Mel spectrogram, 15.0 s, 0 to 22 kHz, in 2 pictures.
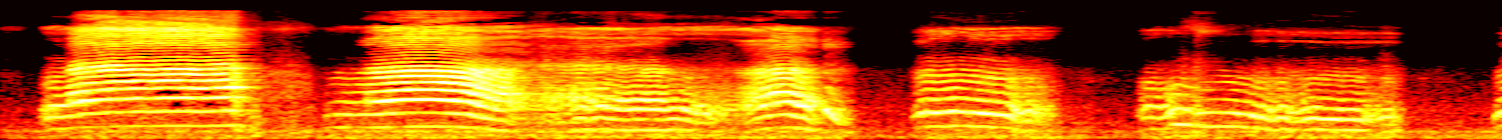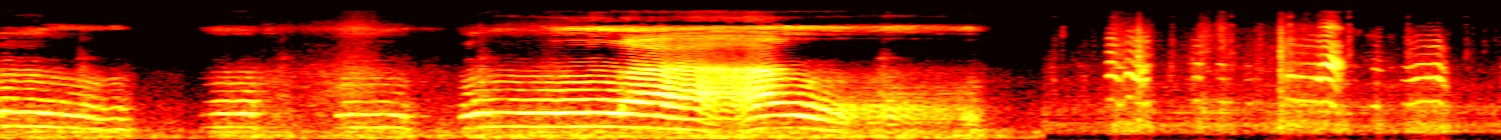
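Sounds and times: baby crying: 0.2s - 8.8s, 9.9s - 11.9s.

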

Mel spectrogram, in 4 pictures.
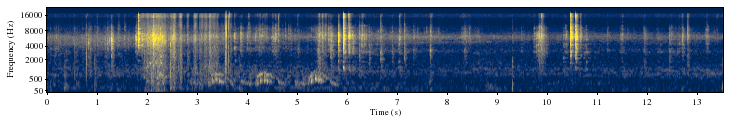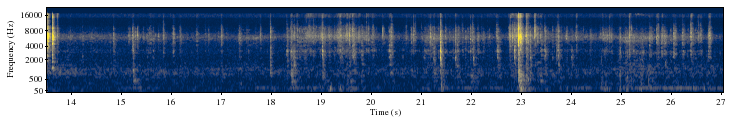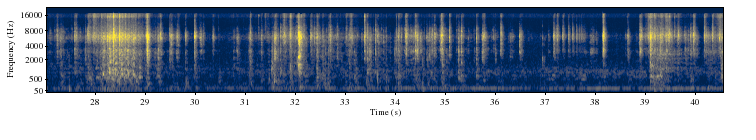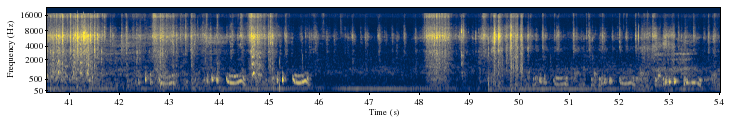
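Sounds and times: clicks and rustling: 0.2s - 8.6s, 14.8s - 54.0s
pigeons cooing: 1.9s - 6.8s, 39.0s - 46.1s, 49.3s - 54.0s.

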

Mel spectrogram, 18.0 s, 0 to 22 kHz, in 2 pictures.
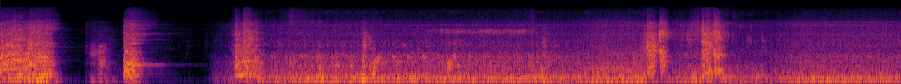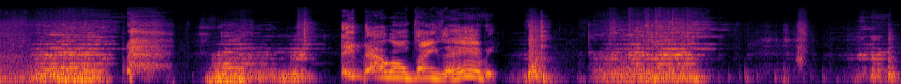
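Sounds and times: tractor diesel engine running: 2.1s - 10.2s.

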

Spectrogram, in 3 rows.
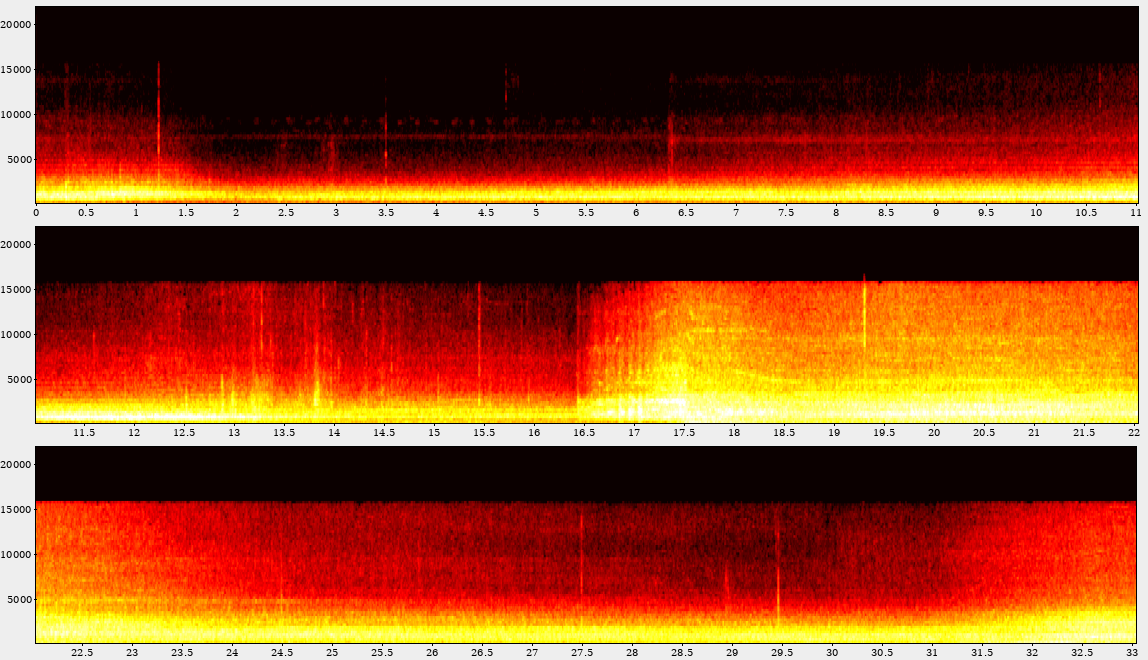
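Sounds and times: car passing: 0.0s - 33.0s
car engine starting and idling: 12.7s - 33.0s.

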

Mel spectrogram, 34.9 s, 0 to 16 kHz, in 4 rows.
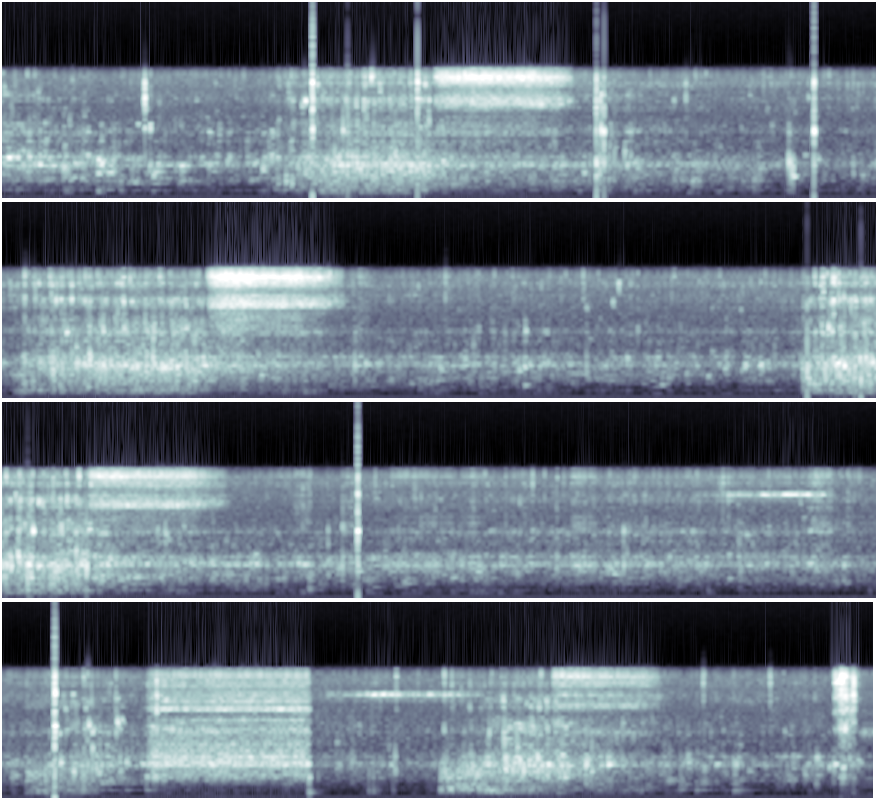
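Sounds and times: underwater bubbles gurgling: 0.0s - 34.9s
steady regulator hiss: 4.3s - 6.0s, 10.8s - 12.6s, 18.4s - 22.5s, 27.6s - 30.0s, 31.7s - 33.1s.

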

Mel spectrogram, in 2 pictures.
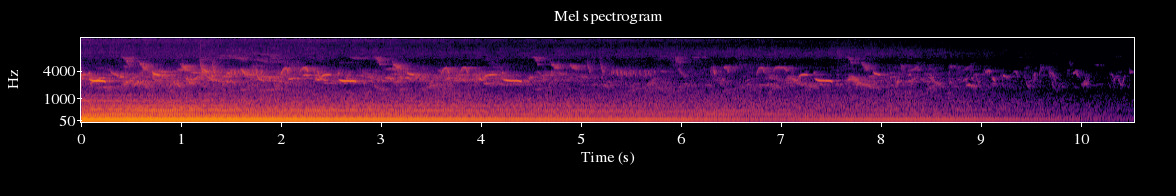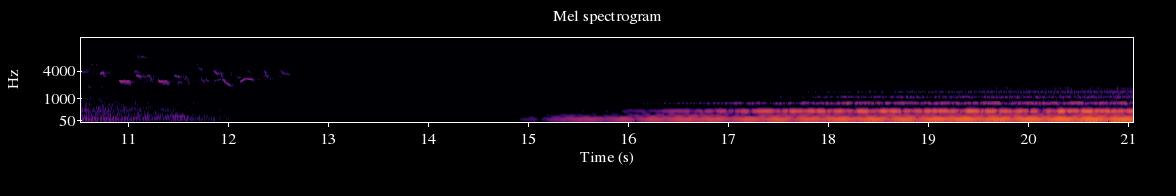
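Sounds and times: low steady hum: 0.0s - 10.4s
birds chirping and trilling: 0.0s - 12.6s.

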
